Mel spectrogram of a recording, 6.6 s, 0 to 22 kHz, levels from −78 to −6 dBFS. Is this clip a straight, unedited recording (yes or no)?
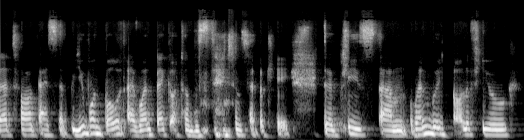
no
